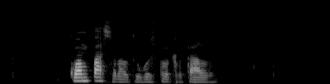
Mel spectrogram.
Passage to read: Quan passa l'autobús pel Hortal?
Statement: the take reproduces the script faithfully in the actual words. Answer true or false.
true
